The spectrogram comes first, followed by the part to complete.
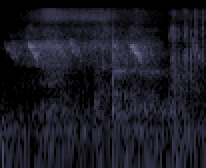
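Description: Near silence, with two faint, high, short bird chirps about a second apart.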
